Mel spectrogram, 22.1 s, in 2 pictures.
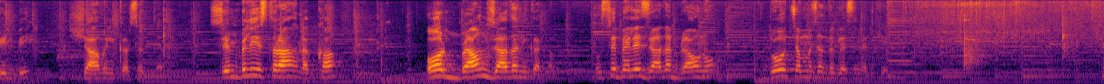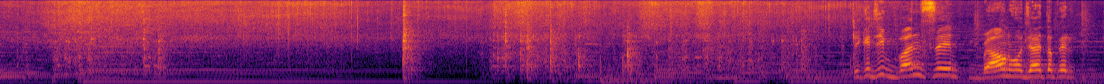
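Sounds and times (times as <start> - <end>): onions sizzling in hot oil: 9.0 - 20.0.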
